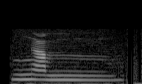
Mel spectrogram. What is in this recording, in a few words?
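"ngan6", Cantonese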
